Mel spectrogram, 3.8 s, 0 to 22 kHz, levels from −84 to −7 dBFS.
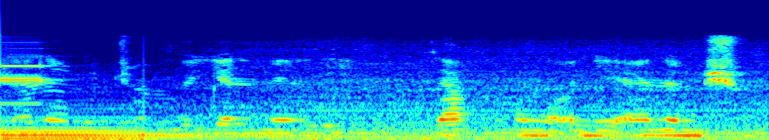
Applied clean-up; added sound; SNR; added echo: none; Microwave oven; 0 dB; none.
